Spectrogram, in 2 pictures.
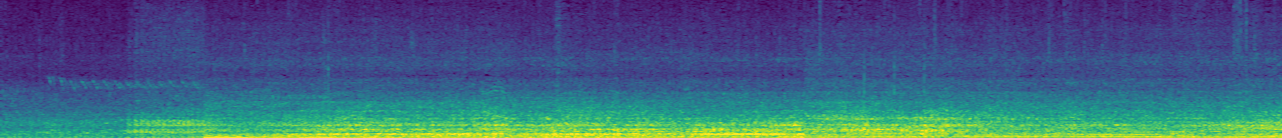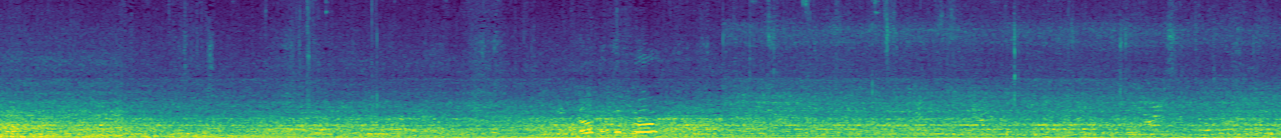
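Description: A steady low drone like an idling vehicle engine, starting about two seconds in, under street noise and people talking. A brief louder, higher sound stands out about three-quarters of the way through.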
